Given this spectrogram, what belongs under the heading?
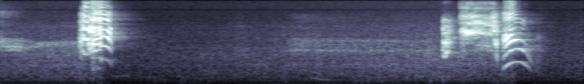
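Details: A pet bird (Petey) gives two quick, sharp, high-pitched sneezes, the second followed by brief chirps, over a faint room hum.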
